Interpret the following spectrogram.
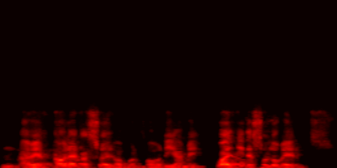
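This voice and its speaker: Bright-voiced man teaching grammar. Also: mid-range voice, moderate pace, dull audio. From Peru. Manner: quizzing students with rhetorical questions. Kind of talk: online grammar class.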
